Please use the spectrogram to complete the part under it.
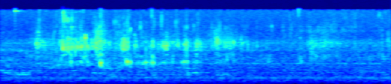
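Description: Coffee pours from a pot into a cup.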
